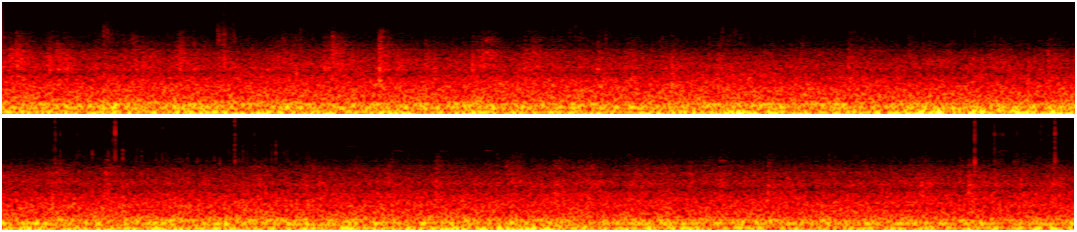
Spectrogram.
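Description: An electric train approaches with a low steady rumble.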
